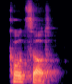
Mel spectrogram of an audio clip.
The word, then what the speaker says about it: Kocot: Kocot. C becomes a Z actually, so it's quite complicated.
